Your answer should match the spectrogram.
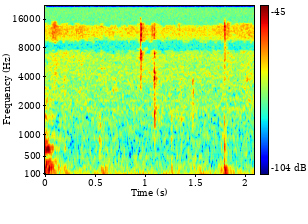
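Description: Near silence: room tone, with a few faint clicks, the clearest just before the end.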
